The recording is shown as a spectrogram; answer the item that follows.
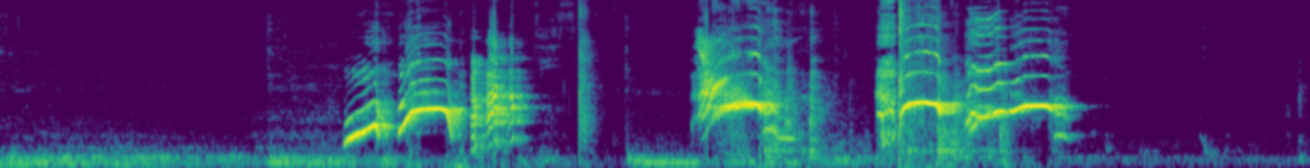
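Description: A very high-pitched voice screaming in three drawn-out, rising-and-falling cries, starting about three and a half seconds in and ending about a second before the close, over a low background hum.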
